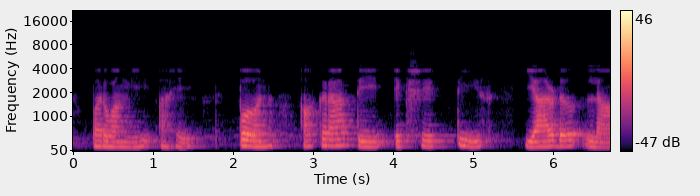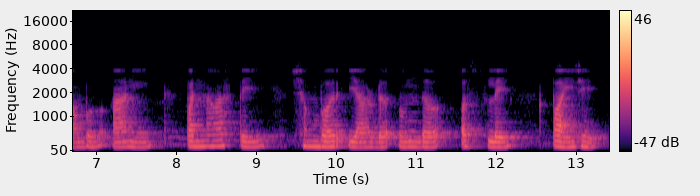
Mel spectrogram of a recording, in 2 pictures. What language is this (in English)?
Marathi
